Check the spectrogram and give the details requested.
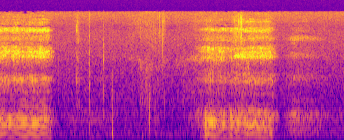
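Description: Two loud buzzing inhaled snores separated by soft breath noises and small clicks.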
